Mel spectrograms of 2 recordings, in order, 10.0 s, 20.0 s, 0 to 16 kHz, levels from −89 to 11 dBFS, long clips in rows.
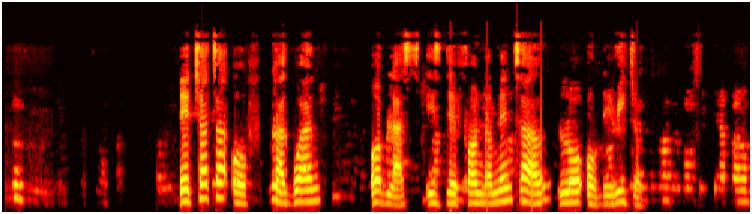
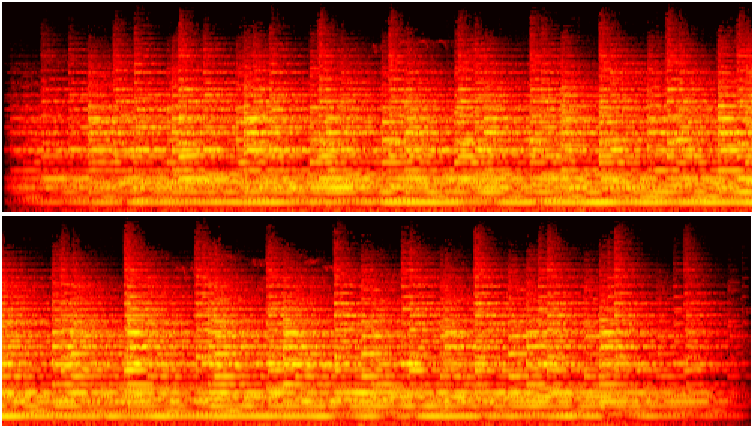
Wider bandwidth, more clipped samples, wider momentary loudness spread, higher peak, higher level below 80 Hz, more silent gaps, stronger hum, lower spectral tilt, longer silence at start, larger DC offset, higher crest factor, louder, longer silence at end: second, 9.8 kHz vs 12 kHz; neither; first, 19 LU vs 9 LU; about the same, 0 dBFS vs -2 dBFS; second, -60 dBFS vs -48 dBFS; first, 0.97-1.03 s, 1.45-1.50 s, 1.65-1.77 s, 1.83-2.04 s vs none; neither; second, -3 dB/octave vs -4.5 dB/octave; about the same, 0.15 s vs 0.1 s; neither; about the same, 16 dB vs 18 dB; first, -15 LUFS vs -18 LUFS; second, 0.05 s vs 0.2 s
